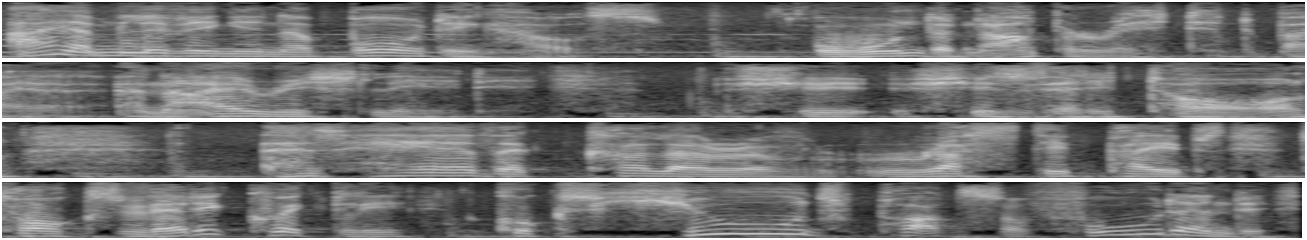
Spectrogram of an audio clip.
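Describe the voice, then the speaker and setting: An actor playing a polite, earnest young African newcomer in a radio drama, speaking in a hesitant, measured way. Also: male voice, mid-range voice, sharp tone, poor audio. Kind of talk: radio drama letter narration. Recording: music behind the voice.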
